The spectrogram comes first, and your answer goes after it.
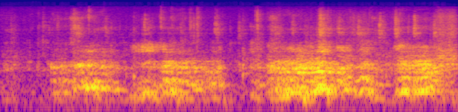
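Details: Eight-week-old toy poodle puppies from Tami's last litter playing indoors, giving low, rasping growls in roughly one-second bursts, repeated with short pauses and a whiny edge at times.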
